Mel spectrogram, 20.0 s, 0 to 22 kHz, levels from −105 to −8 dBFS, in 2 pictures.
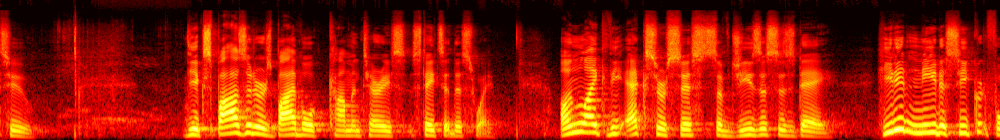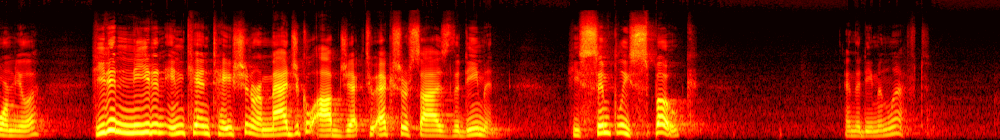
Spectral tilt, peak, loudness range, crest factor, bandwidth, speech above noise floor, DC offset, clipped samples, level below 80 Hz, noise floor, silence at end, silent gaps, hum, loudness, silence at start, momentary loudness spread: -4.5 dB/octave; -10 dBFS; 6 LU; 20 dB; 14 kHz; 44 dB; under 0.1%; under 0.1%; -86 dBFS; -72 dBFS; 0.95 s; none; none; -29 LUFS; 0 s; 15 LU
